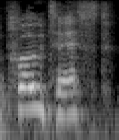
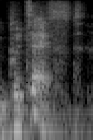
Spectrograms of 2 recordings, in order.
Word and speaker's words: protest: The stress changes. It's on the first syllable in 2-syllable nouns, and it's on the second syllable in 2-syllable verbs when we use the same word for the noun and the verb.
